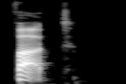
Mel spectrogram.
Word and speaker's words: FUCT: And yeah, it's pronounced fucked.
